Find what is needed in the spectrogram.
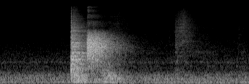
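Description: A pool shot on a billiard table: a sharp clack of the cue striking the cue ball and the balls colliding, about two-thirds of a second in, ringing briefly. A fainter click follows about a second later as the balls run on.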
